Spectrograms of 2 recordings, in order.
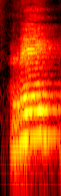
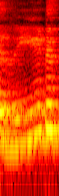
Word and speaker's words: read: third form लगता है, इसीलिए दोस्तों मैंने READ को रीड प्रोनाउंस ना करके रेड प्रोनाउंस किया, क्योंकि हैज हैव के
